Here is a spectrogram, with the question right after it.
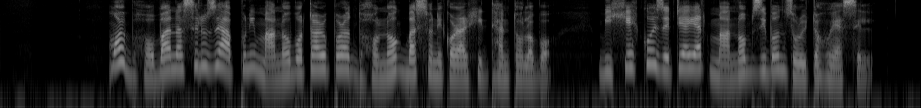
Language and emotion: Assamese, disgusted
